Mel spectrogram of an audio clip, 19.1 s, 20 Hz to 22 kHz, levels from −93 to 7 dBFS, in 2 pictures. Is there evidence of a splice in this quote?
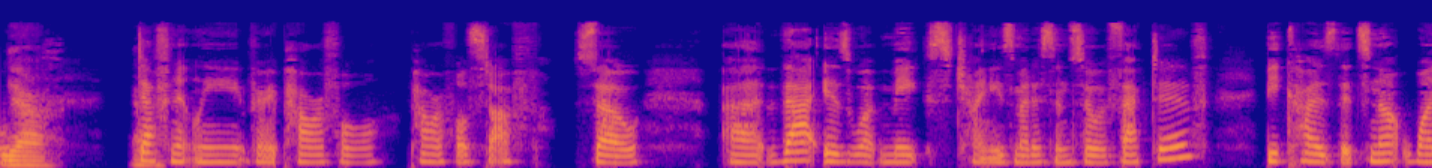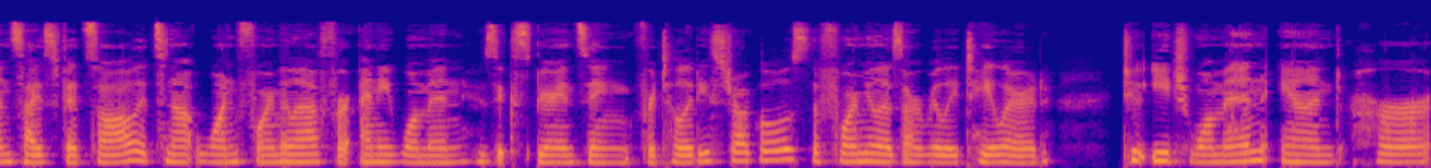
yes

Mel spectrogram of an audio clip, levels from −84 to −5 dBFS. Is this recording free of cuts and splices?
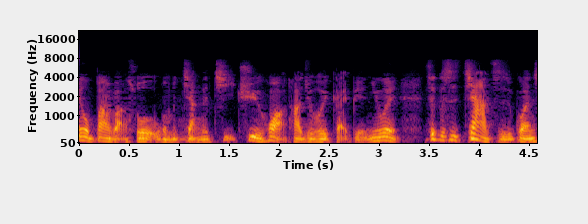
yes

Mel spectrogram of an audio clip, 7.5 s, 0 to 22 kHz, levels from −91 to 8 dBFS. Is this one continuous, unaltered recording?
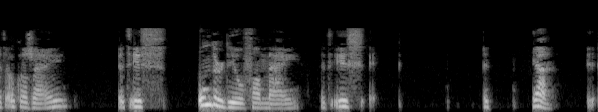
yes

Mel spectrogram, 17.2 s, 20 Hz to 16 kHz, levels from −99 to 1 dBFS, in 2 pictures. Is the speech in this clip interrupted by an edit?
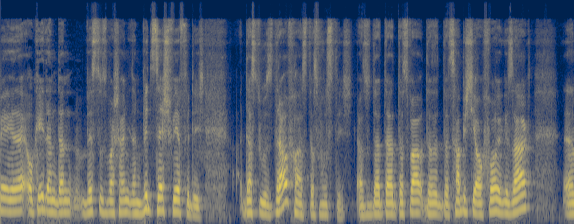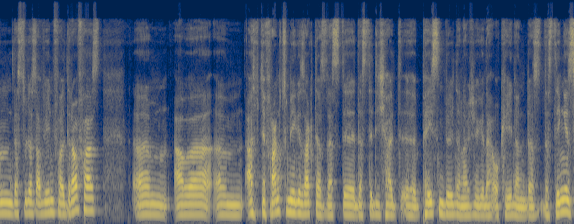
no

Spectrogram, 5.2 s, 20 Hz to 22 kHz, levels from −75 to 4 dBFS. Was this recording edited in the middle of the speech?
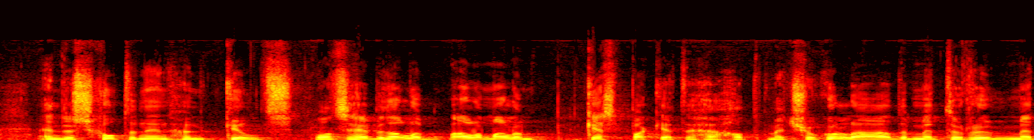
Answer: yes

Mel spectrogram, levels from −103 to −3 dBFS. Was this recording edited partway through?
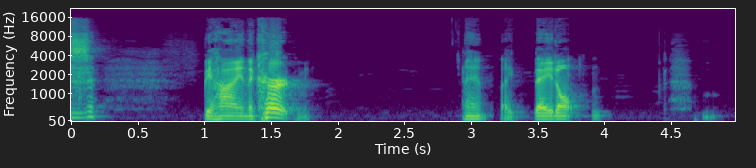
yes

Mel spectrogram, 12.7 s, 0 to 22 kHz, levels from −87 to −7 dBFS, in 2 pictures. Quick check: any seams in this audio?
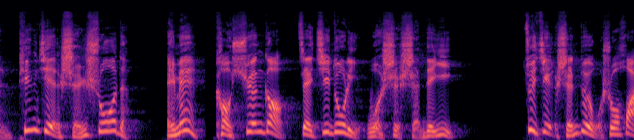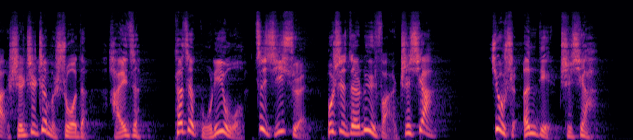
yes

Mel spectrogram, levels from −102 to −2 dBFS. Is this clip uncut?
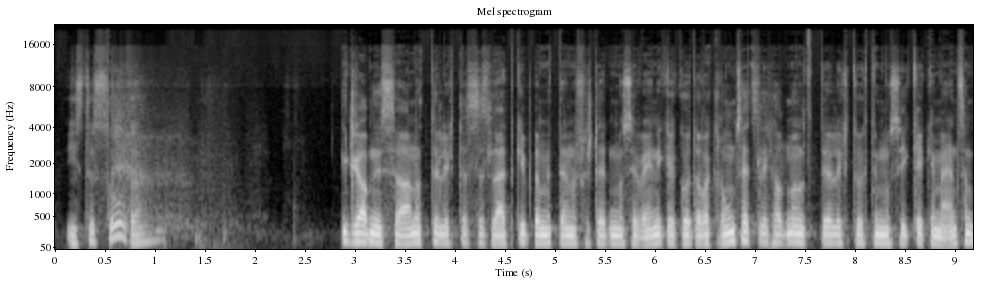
no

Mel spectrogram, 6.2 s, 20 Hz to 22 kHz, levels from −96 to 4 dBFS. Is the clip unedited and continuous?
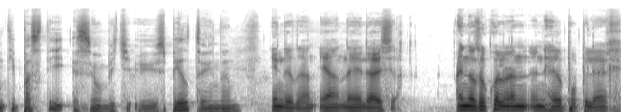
yes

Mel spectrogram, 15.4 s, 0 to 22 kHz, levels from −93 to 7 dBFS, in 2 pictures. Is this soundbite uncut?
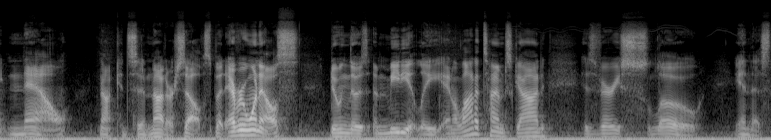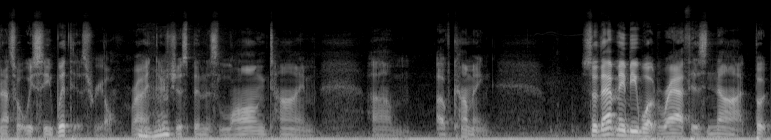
yes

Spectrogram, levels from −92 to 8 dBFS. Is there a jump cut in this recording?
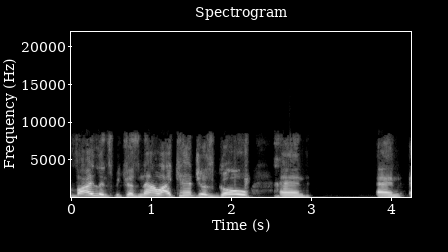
no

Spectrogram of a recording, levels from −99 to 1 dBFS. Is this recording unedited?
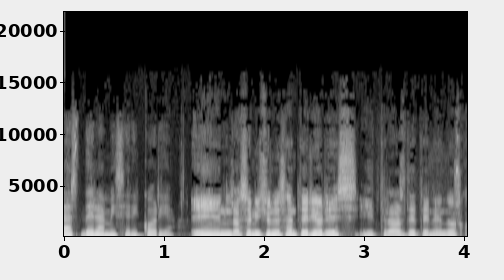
yes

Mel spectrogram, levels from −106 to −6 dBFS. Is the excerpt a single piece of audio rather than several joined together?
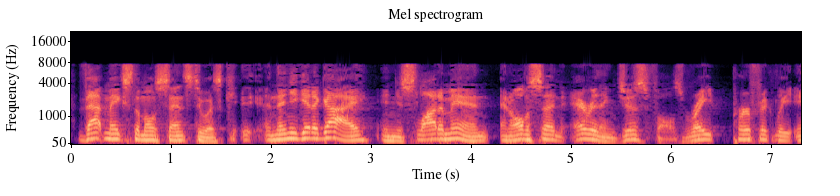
no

